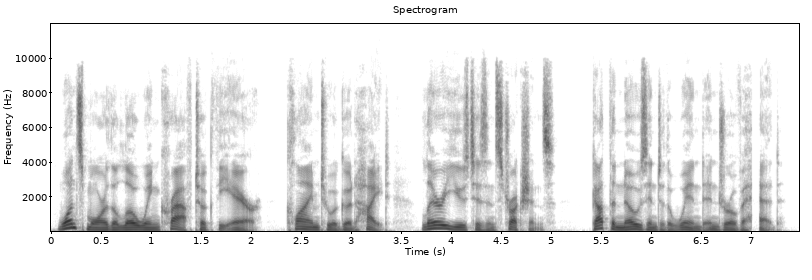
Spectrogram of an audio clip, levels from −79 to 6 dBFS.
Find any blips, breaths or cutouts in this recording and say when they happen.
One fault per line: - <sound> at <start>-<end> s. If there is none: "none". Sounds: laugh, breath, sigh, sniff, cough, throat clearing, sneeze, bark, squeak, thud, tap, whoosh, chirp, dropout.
- dropout at 7.0-7.1 s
